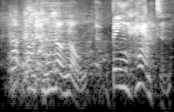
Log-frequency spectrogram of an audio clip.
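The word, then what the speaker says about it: Binghamton: Bingmpington? Bingon? No. No, no. Bing Hampton. Accent on the ham.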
